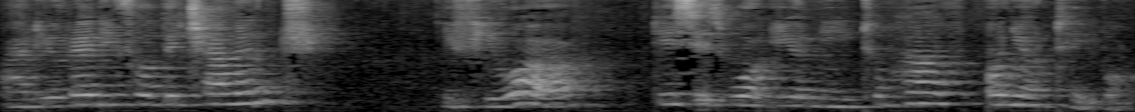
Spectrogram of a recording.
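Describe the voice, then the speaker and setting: A woman's voice: fairly high pitch, moderate pace, roomy sound. A woman with an Italian accent from Italy, leading a step-by-step crochet tutorial in a playful, chatty way with small jokes. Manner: playful, chatty, gently joking instructions. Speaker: crochet teacher.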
